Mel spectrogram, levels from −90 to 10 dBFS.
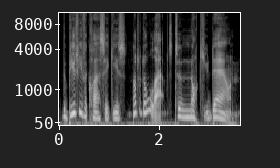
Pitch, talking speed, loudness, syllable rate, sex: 180 Hz, 230 wpm, -22 LUFS, 4.8 syllables/s, male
